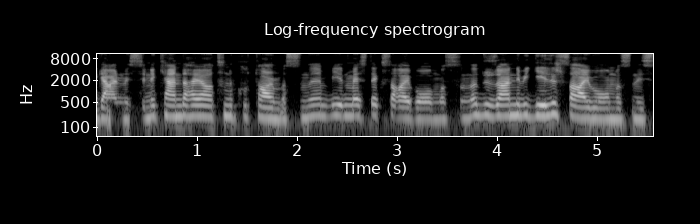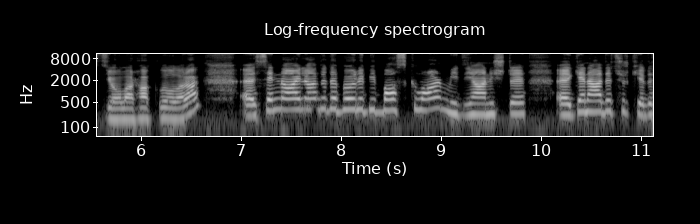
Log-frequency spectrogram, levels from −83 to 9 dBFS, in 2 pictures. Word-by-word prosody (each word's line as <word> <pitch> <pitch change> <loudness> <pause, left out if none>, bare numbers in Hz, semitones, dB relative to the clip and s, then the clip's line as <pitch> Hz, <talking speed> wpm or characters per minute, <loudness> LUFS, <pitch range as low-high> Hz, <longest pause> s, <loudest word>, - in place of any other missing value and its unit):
gelmesini, 165 +3 -1
kendi 205 0 +4
hayatını 205 0 0
kurtarmasını, 185 +2 -3
bir 210 0 -5
meslek 205 0 -4
sahibi 180 -4 -2
olmasını, 170 +4 -8
düzenli 210 0 +2
bir 220 - -4
gelir 210 +3 +1
sahibi 180 -5 +3
olmasını 170 0 -7
istiyorlar, 165 0 -3
haklı 175 0 -2
olarak. 170 0 +1 0.5
Eee, 205 0 +4
senin 295 +6 0
ailende 315 +1 +4
de 325 -3 -1
böyle 315 -2 0
bir 300 -4 -8
baskı 300 +1 +1
var 315 +3 +3
mıydı? 240 -9 -8
Yani, 225 0 +3
işte, 235 +1 -2 0.4
eee, 220 0 +7
genelde 270 +4 +4
Türkiye'de 245 -5 -7
205 Hz, 160 wpm, -20 LUFS, 180-250 Hz, 0.5 s, eee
